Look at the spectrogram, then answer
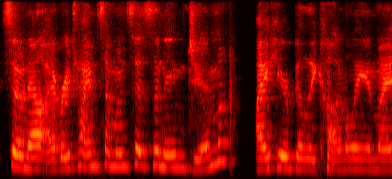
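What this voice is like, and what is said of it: Usual voice. Nothing is said of it.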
